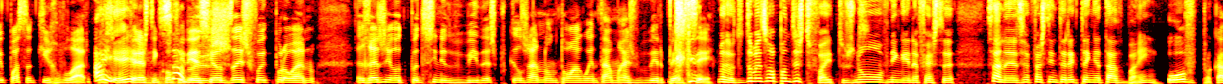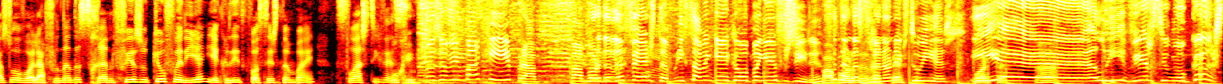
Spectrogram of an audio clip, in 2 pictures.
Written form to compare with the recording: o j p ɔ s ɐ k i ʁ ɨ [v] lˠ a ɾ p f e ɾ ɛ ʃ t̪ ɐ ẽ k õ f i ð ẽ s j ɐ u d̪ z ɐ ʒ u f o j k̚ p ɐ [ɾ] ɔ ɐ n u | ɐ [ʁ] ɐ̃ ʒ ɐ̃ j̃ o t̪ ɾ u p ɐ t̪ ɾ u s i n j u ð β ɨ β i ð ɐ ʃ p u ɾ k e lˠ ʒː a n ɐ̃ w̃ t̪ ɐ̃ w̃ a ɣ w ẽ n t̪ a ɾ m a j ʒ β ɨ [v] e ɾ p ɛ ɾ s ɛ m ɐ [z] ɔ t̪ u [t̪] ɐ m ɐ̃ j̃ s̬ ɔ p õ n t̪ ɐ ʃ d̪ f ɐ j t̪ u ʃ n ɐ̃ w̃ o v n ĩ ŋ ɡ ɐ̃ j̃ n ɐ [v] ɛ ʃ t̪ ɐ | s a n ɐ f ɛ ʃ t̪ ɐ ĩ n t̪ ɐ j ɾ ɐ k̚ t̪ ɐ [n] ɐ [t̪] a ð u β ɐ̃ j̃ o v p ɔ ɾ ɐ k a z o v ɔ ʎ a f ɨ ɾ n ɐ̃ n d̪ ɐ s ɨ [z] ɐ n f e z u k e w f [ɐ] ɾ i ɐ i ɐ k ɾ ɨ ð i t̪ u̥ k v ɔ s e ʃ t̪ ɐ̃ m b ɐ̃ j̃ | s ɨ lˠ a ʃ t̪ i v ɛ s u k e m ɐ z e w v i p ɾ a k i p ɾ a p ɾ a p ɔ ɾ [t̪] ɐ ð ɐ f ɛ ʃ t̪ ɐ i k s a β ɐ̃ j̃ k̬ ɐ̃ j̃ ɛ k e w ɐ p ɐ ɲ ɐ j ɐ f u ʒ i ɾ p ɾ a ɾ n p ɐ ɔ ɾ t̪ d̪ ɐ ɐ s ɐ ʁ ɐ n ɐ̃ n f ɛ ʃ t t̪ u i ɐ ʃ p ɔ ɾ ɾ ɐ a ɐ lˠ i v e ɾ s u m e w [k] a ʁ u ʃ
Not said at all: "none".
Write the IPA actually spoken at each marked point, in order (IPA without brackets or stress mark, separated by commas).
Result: v, ɾ, ʁ, β, z, t̪, f, ɲ, t̪, ʁ, ɐ, t̪, k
